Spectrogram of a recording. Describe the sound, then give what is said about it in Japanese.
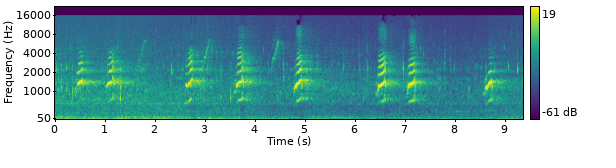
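Mandarin duck calls, a series of about eight short, nasal, rising whistles, some in quick pairs, repeated at irregular intervals over a low, steady background rumble. “おしどりはカモの仲間ですカラスより大きく見えますオスはとてもカラフルな配色をしていますそれに対してメスはとても地味な色です”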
